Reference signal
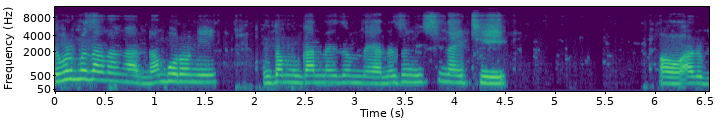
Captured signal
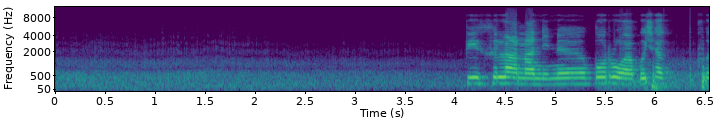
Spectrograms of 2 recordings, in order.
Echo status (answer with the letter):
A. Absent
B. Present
A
